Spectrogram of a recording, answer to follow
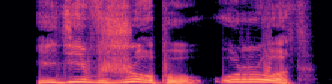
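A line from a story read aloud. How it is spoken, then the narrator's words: Howling girl. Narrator (Russian): взвыла девушка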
